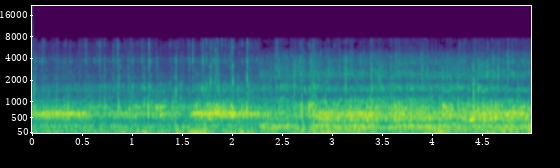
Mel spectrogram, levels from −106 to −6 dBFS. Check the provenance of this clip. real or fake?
fake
